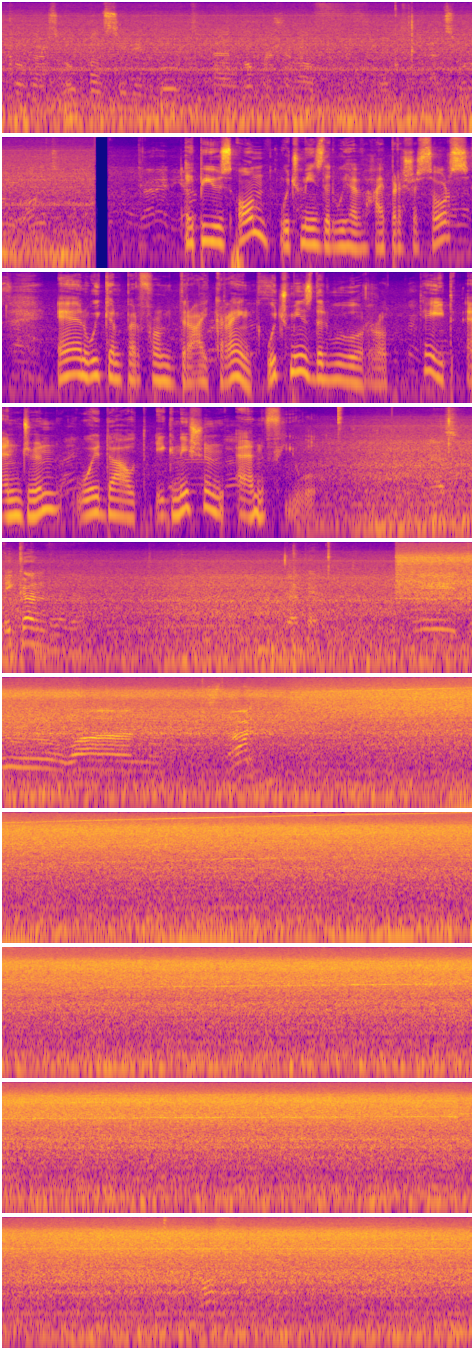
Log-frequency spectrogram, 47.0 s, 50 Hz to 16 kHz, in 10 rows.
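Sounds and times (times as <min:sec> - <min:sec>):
low engine rumble: 0:00.0 - 0:07.5, 0:17.0 - 0:47.0
airflow hiss: 0:22.8 - 0:47.0.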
